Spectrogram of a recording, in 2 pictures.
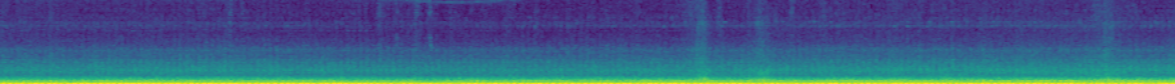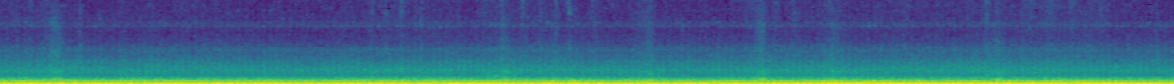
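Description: Car driving at a steady cruising speed: a constant low drone of engine and tyre noise that holds level throughout.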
